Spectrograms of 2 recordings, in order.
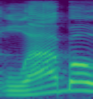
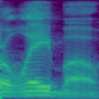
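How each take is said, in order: First: Labo said LAB-oh; short-a pronunciation. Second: Labo said LAY-boh; long-a pronunciation. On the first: Unsure host offering a name's first option, Labo as LAB-oh. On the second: Unsure host offering a name's second option, Labo as LAY-boh. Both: Shown as a demonstration. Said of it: "is it Labo or Labo?".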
